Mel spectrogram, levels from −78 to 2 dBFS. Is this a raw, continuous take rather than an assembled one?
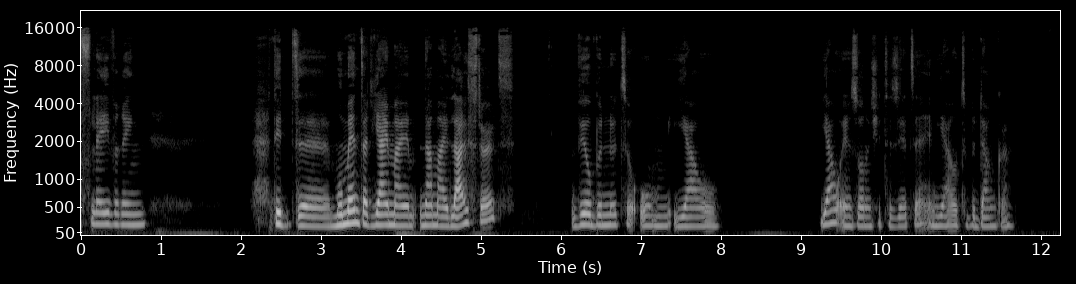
yes; 0 cuts

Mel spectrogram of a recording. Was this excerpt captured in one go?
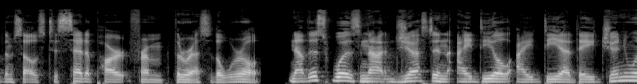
yes; 0 cuts

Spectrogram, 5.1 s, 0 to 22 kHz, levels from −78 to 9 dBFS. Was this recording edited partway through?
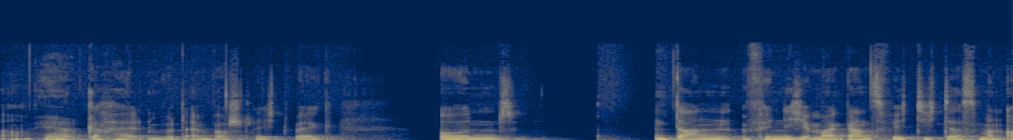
no; 0 cuts

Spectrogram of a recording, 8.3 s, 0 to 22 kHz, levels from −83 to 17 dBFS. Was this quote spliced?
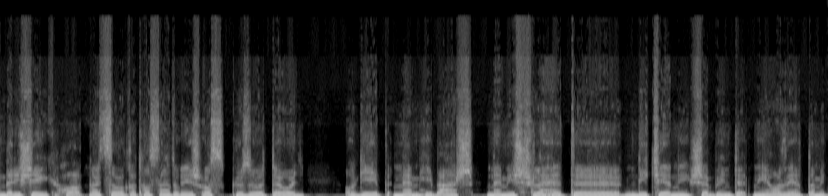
yes; 2 cuts; at 1.8 s, 4.7 s

